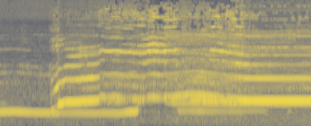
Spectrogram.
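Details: Captive-born gray wolf Nikai at the Wolf Conservation Center in South Salem, New York, howling: a low held tone joined by a second voice swooping sharply upward, then several overlapping long notes building into a fuller chorus.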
